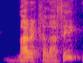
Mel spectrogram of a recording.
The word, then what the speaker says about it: Barakallahu fik: Barakallahu fik, is that how you say it? – Barakallahu fik, yeah, beautiful, thank you.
